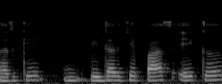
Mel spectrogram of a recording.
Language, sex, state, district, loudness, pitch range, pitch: Hindi, female, Bihar, Saharsa, -37 LUFS, 180-200 Hz, 190 Hz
